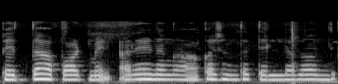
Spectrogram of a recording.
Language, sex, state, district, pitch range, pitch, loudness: Telugu, female, Andhra Pradesh, Sri Satya Sai, 220-235 Hz, 225 Hz, -14 LUFS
